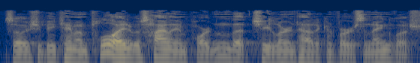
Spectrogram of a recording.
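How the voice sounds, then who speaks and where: A middle-aged man gives a sermon in an earnest, measured way. His voice sits at an ordinary pitch for a man. He pauses now and then with small fillers as he explains. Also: steady tone, darkish tone. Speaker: pastor.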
